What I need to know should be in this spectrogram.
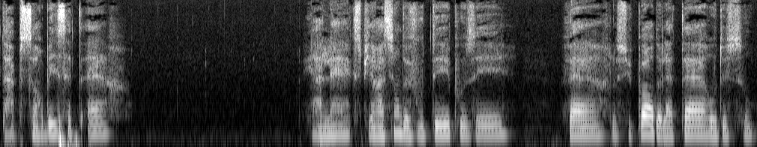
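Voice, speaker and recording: A woman with a fairly low, very mellow voice leads a guided meditation. She takes her time, speaking very slowly and gently in short phrases. The ends of her phrases turn soft and breathy. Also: flat delivery. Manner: gentle, unhurried, pausing between short phrases. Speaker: yoga nidra teacher.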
